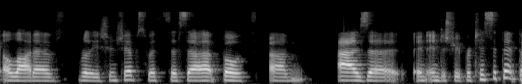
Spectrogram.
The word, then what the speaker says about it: CISA: It is pronounced CISA.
